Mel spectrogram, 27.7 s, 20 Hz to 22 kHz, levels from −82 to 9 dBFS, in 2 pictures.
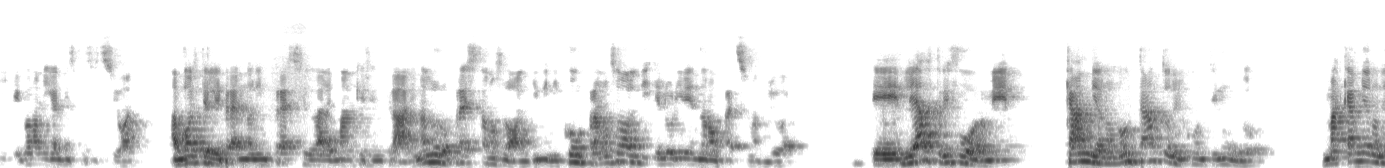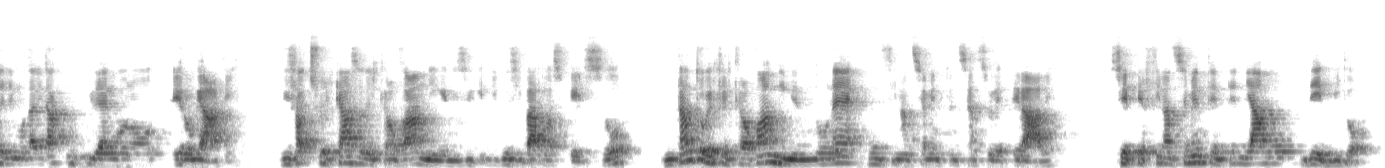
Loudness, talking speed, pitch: -22 LUFS, 150 wpm, 155 Hz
